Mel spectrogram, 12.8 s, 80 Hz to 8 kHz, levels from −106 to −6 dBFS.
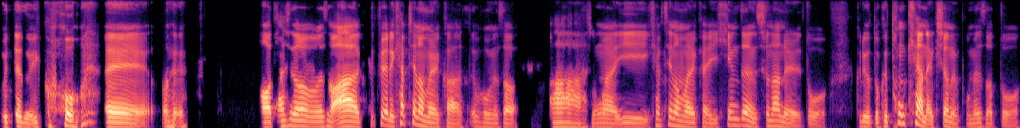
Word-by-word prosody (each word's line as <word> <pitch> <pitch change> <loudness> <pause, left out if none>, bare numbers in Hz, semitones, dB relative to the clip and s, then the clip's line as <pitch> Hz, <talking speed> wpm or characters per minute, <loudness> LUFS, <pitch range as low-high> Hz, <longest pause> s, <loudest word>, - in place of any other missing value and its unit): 볼 115 - -4
때도 105 -5 +1
있고 110 - +2 0.3
예 110 - +6 0.2
어 - - -4
이 - - -4 1.0
어 110 - +9
다시 130 +3 -1
돌아 130 -2 +4
보면서 115 0 0
아 120 -1 +10
특별히 125 - -2
캡틴 205 -3 -2
아메리카 105 -7 -2
그거 115 - -14
보면서 100 -2 -6 0.4
아 110 -3 -2
정말 100 -3 -5
이 105 -2 -8
캡틴 150 +2 -7
아메리카의 110 -6 -3
힘든 150 0 -4
순환을 110 - -5
또 90 -2 -11 0.4
그리고 115 -1 -5
또 110 -1 -9
그 120 +1 -5
통쾌한 200 -3 +1
액션을 105 -6 -3
보면서 100 +4 -10
또 85 0 -13
110 Hz, 295 characters per minute, -22 LUFS, 100-120 Hz, 1.0 s, 아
